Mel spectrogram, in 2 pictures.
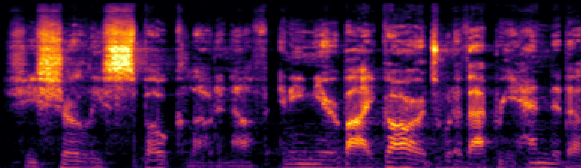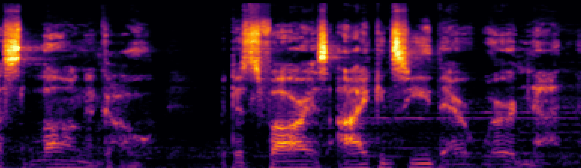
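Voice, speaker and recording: An actor playing a brooding, suspicious adventurer, narrating his story in a measured, dramatic way. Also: low voice, bright, forceful tone, soft background music. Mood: measured, wary. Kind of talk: scripted first-person story narration.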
